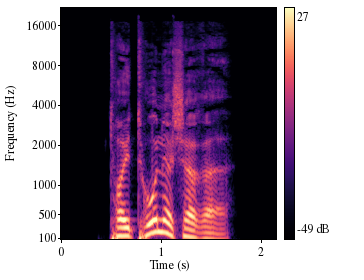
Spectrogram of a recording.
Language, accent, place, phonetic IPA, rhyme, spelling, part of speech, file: German, Germany, Berlin, [tɔɪ̯ˈtoːnɪʃəʁə], -oːnɪʃəʁə, teutonischere, adjective, De-teutonischere.ogg
- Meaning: inflection of teutonisch: 1. strong/mixed nominative/accusative feminine singular comparative degree 2. strong nominative/accusative plural comparative degree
